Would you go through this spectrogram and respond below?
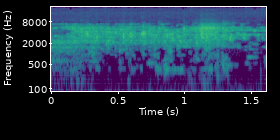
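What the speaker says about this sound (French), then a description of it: "je me fais couler de l'eau pour ma bouilloire" Tap water runs steadily into a kettle, a close, continuous splashing and gurgling stream with no pauses.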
